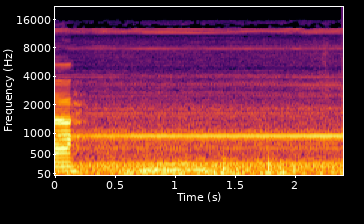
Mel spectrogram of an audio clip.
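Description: LG VRF mini-split outdoor unit running steadily, its condenser fans and inverter compressor making a low droning hum with a faint steady tone above it.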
